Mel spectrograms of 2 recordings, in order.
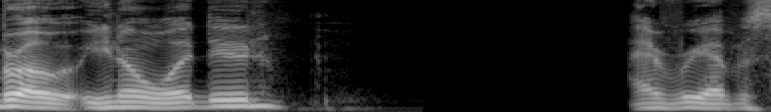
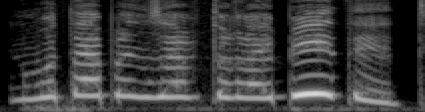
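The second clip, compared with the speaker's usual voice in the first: put-on kid voice; 6 semitones higher, 4 dB quieter than usual. Plays son to dad.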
